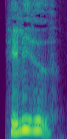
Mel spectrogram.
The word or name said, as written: hellighed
